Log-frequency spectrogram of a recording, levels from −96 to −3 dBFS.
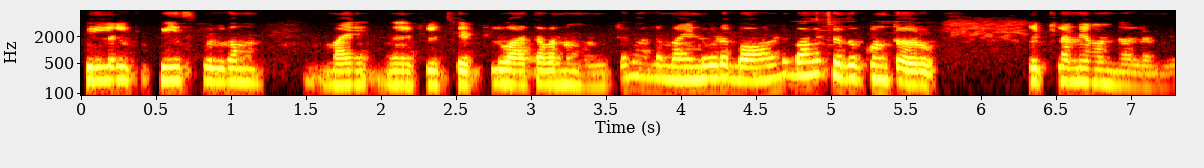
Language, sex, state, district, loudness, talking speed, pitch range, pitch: Telugu, female, Telangana, Nalgonda, -18 LUFS, 100 wpm, 165-210 Hz, 195 Hz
